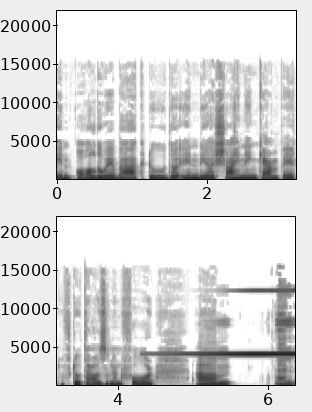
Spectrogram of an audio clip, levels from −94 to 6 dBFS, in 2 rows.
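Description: At 4.29 s a loudspeaker feedback squeal begins and runs to the end. The microphone is hearing its own loudspeaker. At 4.1 kHz the loop gain passes one. A thin tone swells over about a second and a half, ending roughly 10 dB above the speech.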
